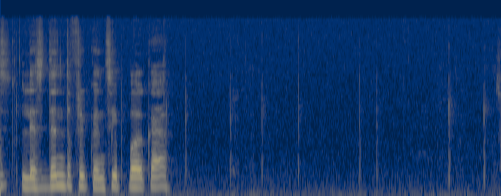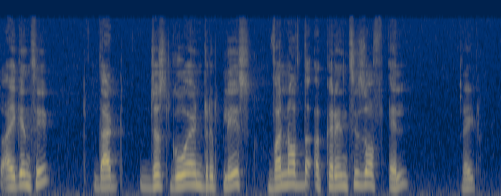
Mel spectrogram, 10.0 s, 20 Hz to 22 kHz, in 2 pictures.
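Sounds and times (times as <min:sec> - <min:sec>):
stylus tapping on glass screen: 0:00.0 - 0:07.7.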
